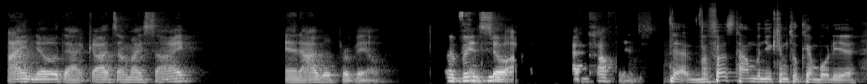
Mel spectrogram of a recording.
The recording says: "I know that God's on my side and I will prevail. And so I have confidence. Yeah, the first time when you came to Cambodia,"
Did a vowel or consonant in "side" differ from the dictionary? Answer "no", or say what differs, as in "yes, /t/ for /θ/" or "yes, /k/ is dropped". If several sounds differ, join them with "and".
no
